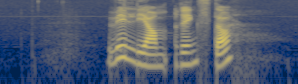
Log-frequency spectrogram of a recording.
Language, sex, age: Norwegian, female, 54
